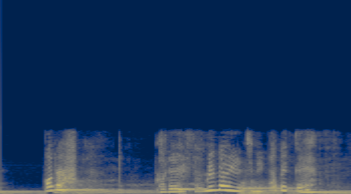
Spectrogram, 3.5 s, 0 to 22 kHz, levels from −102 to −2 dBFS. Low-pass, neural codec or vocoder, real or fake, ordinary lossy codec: 7.2 kHz; codec, 24 kHz, 3 kbps, HILCodec; fake; Opus, 64 kbps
